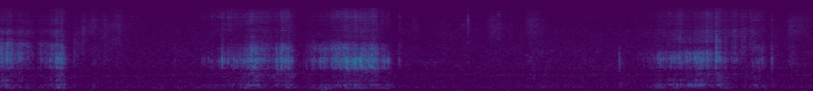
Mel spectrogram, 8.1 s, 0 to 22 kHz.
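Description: A pointed wooden stylus scratches long curved lines for a chick's body and legs into a thin black-coated rainbow scratch paper page in an open spiral book. Soft, dry scraping strokes come in separate bursts, centred near 1.4 kHz with a papery hiss, separated by quiet pauses.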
